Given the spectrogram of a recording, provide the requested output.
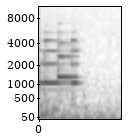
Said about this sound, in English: And whoops, there goes my phone. Probably my uh,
